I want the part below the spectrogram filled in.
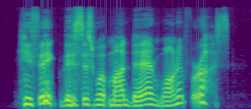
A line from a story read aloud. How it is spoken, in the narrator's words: Jesse laughs, but it's a hard, ugly sound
